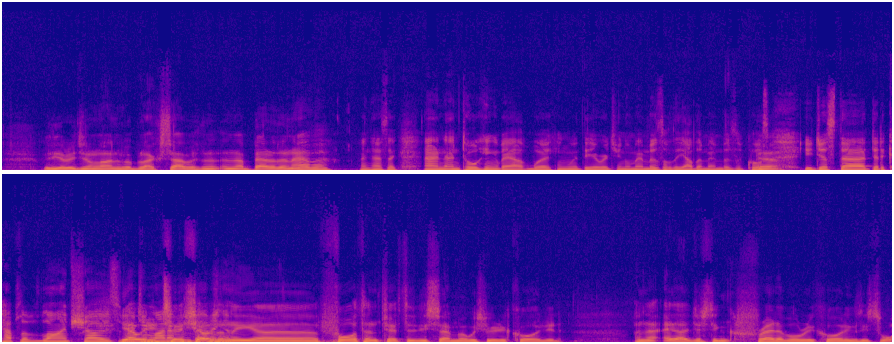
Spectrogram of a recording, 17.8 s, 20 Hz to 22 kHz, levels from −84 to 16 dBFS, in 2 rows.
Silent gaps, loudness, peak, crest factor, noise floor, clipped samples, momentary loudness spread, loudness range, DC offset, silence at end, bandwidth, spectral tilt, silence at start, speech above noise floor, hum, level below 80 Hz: none; -25 LUFS; -8 dBFS; 16 dB; -51 dBFS; under 0.1%; 8 LU; 5 LU; under 0.1%; 0 s; 16 kHz; -6.5 dB/octave; 0.1 s; 27 dB; none; -60 dBFS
